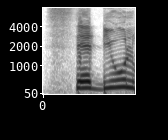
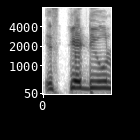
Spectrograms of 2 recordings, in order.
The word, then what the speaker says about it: schedule: शेड्यूल नहीं होता भाई, स्केड्यूल होता है। क्या पढ़ते बोलते प्रोनाउंसिएशन कई बार आप ऐसा बोल देते हो जो कि नहीं होता है, ठीक है। स्केड्यूल होता है, शेड्यूल नहीं होता है, ठीक है।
